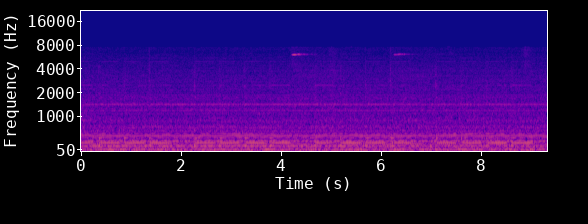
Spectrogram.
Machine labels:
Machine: slide rail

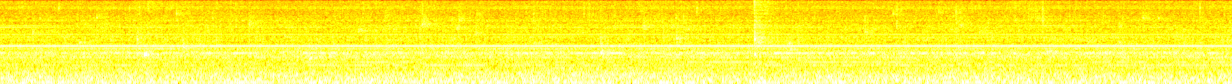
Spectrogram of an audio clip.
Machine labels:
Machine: pump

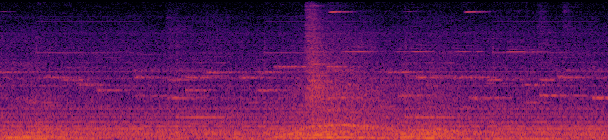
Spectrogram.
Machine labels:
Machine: slide rail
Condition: normal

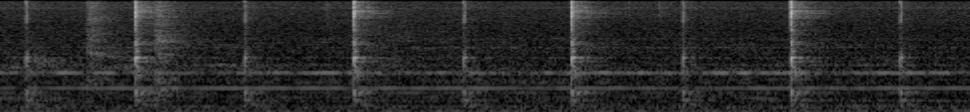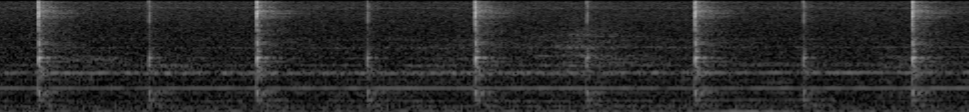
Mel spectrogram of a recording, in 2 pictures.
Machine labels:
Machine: valve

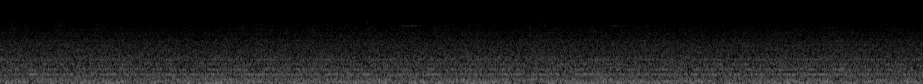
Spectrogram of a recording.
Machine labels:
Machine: fan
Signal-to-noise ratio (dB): 0 dB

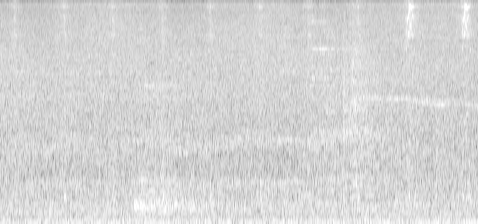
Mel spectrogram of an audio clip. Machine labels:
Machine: slide rail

